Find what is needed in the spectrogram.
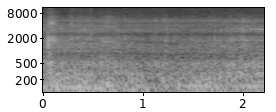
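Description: Hero Karizma ZMR's single-cylinder engine running at a steady cruise, under a steady rush of wind and tyre hiss from the wet road.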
